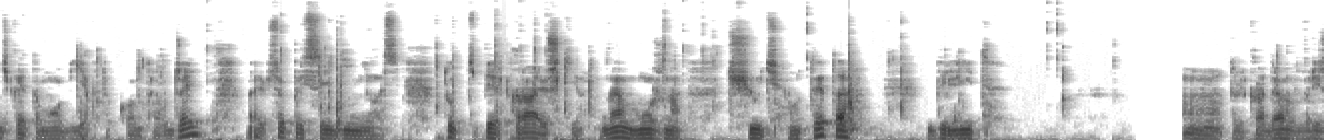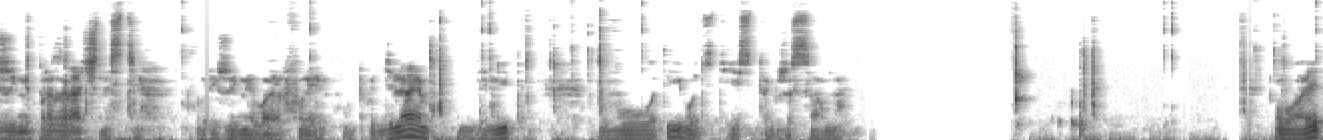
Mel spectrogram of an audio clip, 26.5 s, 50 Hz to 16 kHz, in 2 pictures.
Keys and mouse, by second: 1.5 ctrl+j, 2.0-2.8 middle drag, 3.2 KP_7, 3.2 KP_8, 4.4 KP_7, 5.2 shift+middle drag, 5.8 Tab, 6.8 shift+click, 7.4-8.8 drag, 8.9 Delete, 12.9 ctrl+z, 14.4 shift+z, 15.8 click, 18.5 Delete, 18.9 shift+middle click, 19.7-25.7 drag, 25.7 shift+middle click.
